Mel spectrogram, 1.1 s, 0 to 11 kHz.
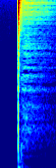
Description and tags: Shell Casing 4
Various Gun effects I created using:
different Snare drums and floor toms
Light Switch for trigger click
throwing coins into a bowl recorded with a contact mic for shell casings
casing, guns, shell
